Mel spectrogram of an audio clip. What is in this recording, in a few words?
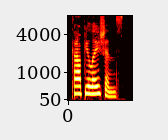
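"copulations", British English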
